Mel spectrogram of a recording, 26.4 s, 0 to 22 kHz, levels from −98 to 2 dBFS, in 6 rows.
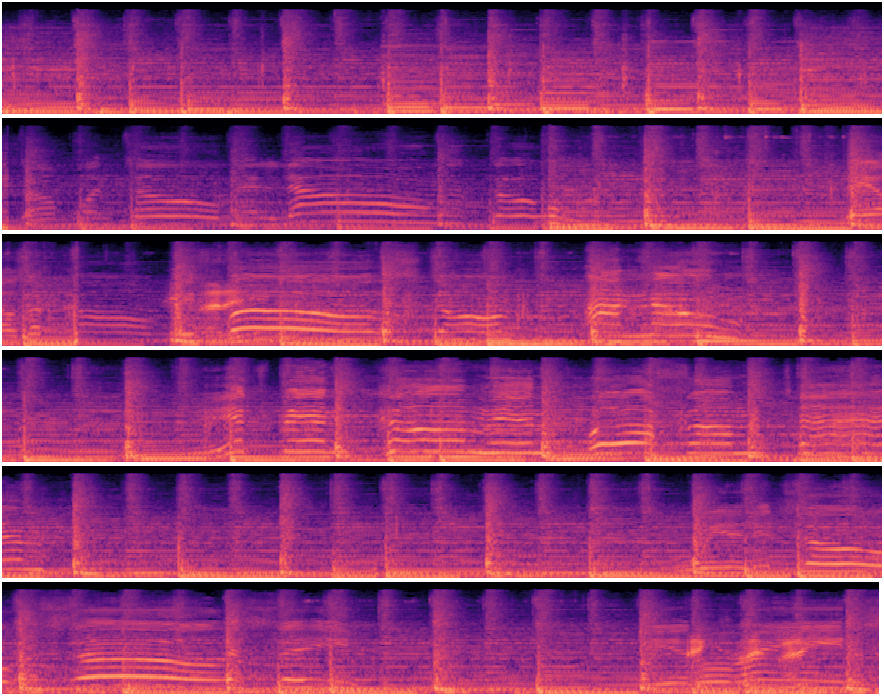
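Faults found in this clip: Sudden gain jump, 4.43 to 7.13 s (about 12 dB down) and 9.17 to 9.64 s (about 13 dB down): sound and noise floor drop together, then return abruptly. Waveform shows vertical step edges, spectrogram uniform darkening across all frequencies. Likely an unramped digital gain change.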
